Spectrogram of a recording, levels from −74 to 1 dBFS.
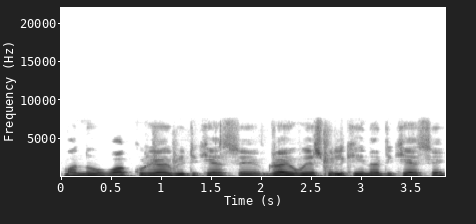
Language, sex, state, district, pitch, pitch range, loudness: Nagamese, male, Nagaland, Kohima, 130 Hz, 125-135 Hz, -14 LUFS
